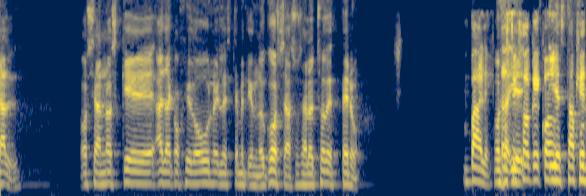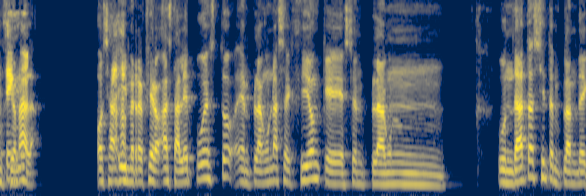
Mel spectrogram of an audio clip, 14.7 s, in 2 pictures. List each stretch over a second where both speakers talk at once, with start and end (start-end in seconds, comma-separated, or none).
6.1-7.7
